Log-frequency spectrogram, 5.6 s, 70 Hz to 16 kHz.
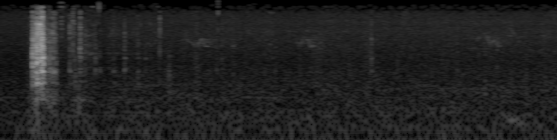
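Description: M72 rocket launcher being readied by hand: one sharp clack about half a second in, then a few lighter clicks, over a steady low hum.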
